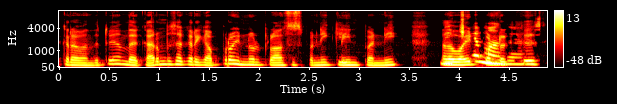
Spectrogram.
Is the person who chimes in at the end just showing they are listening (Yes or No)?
Yes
